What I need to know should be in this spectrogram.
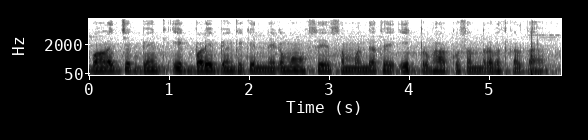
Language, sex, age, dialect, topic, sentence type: Hindi, male, 18-24, Awadhi Bundeli, banking, statement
